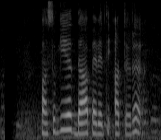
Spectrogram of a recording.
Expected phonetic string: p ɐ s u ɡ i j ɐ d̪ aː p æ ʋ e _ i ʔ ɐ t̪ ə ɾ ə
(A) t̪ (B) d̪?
A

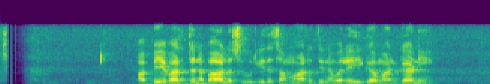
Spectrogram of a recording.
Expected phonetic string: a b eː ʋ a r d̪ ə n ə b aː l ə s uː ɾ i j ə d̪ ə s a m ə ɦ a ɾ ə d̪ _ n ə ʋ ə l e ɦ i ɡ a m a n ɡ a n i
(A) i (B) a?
A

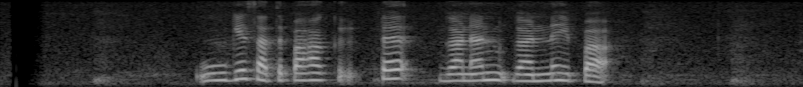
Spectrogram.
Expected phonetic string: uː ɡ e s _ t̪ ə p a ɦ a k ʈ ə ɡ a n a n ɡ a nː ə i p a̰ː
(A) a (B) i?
A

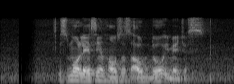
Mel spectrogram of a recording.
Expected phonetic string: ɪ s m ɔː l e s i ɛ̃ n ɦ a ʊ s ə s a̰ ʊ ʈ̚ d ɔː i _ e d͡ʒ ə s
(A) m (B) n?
A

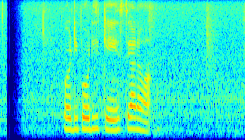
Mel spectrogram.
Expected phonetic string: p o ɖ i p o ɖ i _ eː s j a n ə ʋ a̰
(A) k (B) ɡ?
A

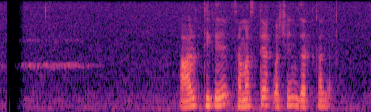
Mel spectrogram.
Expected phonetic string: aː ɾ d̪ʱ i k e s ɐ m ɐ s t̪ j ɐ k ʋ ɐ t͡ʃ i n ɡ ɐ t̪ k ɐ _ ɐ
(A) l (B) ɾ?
A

